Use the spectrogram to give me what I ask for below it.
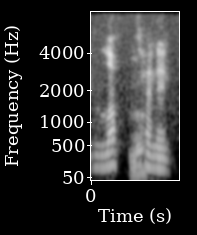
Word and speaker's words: lieutenant: say it now but it's like Lieutenant and L tenant and they say it in different um dialects like the um UK and yeah the French is say love tenant and there's no f in it but it's over here we say l tenant yes but I like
